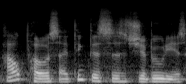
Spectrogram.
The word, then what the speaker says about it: Djibouti: I think this is Djibouti is how you pronounce it, a tiny impoverished nation just north of Somalia.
